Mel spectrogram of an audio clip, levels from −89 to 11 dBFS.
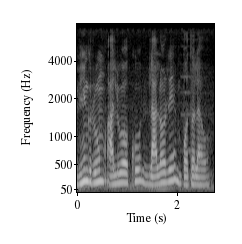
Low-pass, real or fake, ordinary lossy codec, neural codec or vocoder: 7.2 kHz; real; AAC, 48 kbps; none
